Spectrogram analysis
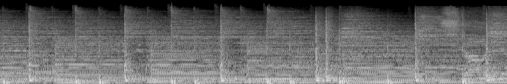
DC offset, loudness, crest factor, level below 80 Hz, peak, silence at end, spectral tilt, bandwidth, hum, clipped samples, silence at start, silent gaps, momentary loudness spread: under 0.1%; -15 LUFS; 14 dB; -26 dBFS; 0 dBFS; 0 s; -4.5 dB/octave; 17.5 kHz; none; under 0.1%; 0 s; none; 2 LU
